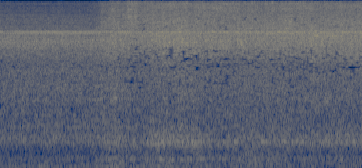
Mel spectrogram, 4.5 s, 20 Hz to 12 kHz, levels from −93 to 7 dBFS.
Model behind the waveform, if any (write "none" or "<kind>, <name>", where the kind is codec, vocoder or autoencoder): none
